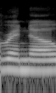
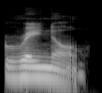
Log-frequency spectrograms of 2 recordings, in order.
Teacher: In French, it's Renault, without the final consonant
